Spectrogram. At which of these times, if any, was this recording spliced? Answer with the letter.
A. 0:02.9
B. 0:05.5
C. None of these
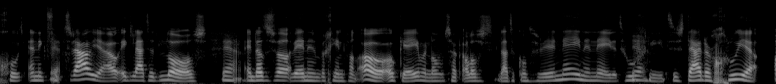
A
